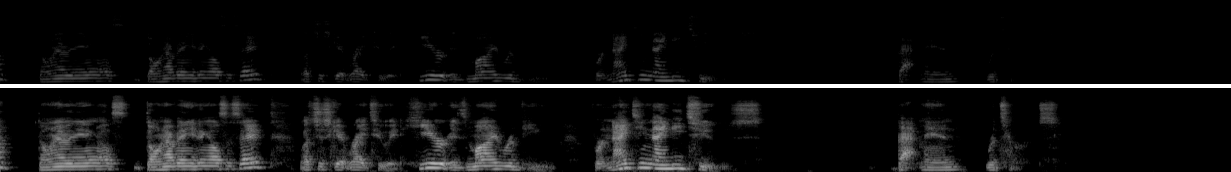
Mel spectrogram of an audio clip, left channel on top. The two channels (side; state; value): left; quieter; 23.5 dB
